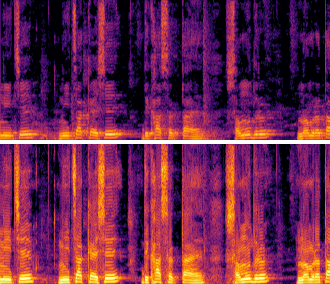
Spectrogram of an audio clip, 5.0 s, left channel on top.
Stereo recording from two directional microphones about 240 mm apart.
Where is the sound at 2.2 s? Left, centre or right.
Right.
